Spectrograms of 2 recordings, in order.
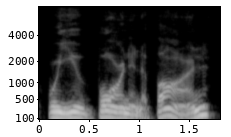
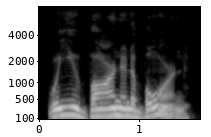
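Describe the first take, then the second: First: The vowels of born and barn sound normal. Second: The vowels of born and barn are swapped. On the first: "Dixie speakers don't say" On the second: "They say"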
